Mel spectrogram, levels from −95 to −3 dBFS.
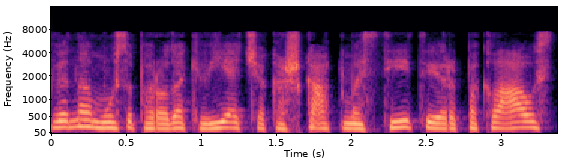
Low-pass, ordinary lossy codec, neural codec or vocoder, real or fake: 7.2 kHz; MP3, 48 kbps; none; real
